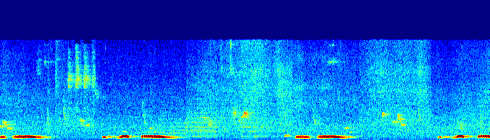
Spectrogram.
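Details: Spotted dove decoy from Ninh Thuận, Vietnam, with fast cooing meant to provoke males. Four mellow phrases in about six seconds: quick paired notes leading into a drawn-out, falling coo. Faint other bird chirps sound above.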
